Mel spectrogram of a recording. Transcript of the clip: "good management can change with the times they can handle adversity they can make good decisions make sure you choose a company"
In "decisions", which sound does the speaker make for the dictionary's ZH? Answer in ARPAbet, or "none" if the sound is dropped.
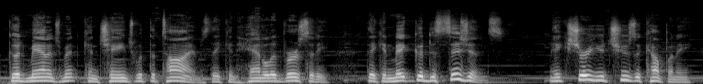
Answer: ZH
